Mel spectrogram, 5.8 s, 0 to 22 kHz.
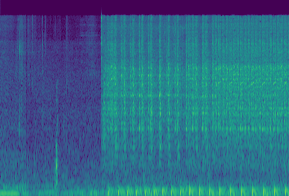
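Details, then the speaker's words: Kawasaki KSR GRS 125 start attempt with airbox fitted; carb recently tampered with by several people: quiet, then a lumpy beat near three a second that never settles; hard starting, owner suspects carb problem, unconfirmed. "I won't be surprised if this doesn't fire up because Ryan says that three or four different people have messed with the cob recently"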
